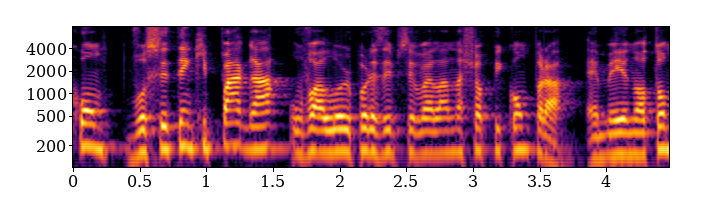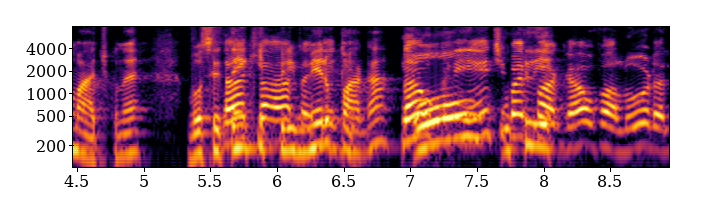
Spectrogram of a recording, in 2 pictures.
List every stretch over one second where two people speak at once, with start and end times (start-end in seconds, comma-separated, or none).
5.6-8.3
